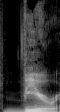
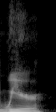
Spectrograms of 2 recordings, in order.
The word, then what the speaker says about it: vir: It's vir. I mean, you can pronounce it weir too.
